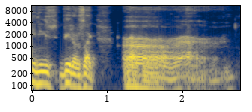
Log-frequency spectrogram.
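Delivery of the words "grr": low imitated dog growl; low mock doggy growl. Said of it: "gurring at them".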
